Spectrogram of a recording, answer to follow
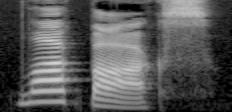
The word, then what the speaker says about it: lockbox: The next word we're going to look at is lockbox. Lockbox. Can you hear which syllable is stressed more in this word? Lockbox. Lockbox. That's right, the first syllable receives the most stress.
